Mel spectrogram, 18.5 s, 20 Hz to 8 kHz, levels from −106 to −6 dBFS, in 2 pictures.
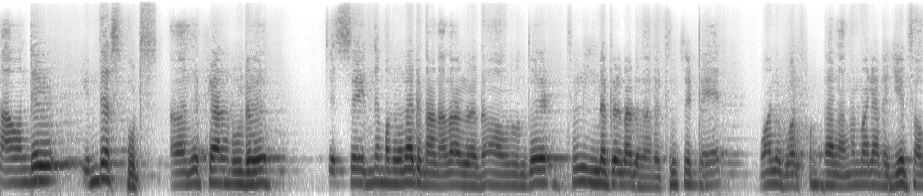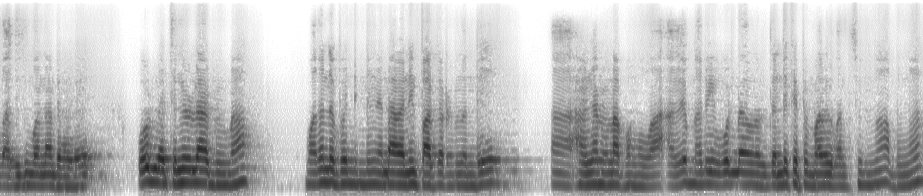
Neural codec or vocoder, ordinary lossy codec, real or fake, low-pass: codec, 16 kHz, 0.5 kbps, X-Codec, HuBERT features, trained on general audio; none; fake; none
